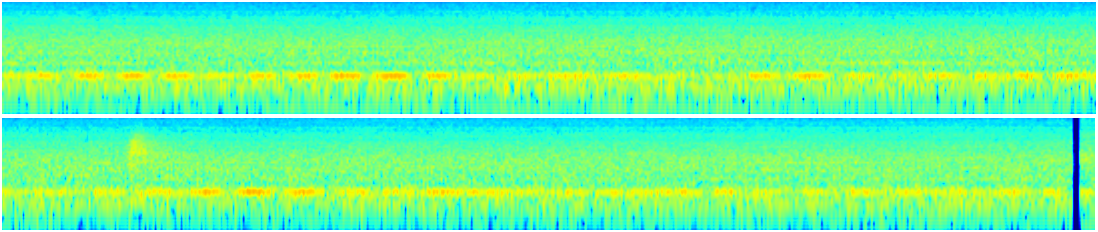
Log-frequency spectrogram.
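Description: Conveyorised photo-etching machine running: a steady hum under an even hiss of machinery, with one short tick about eight seconds in.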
